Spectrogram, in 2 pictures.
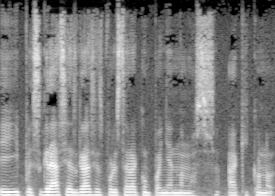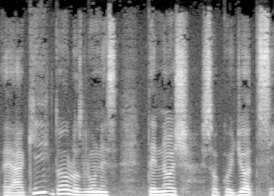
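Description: A woman's fairly low voice carries ordinary variation in pitch. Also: fairly slow pace. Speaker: radio host. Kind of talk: live radio show hosting. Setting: live internet radio studio. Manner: halting, many fillers.

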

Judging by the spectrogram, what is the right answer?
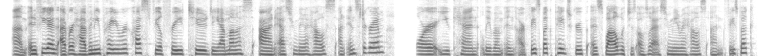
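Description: Speaking at a fairly quick pace with hardly any pauses, a woman with a Michigan accent uses a medium pitch and ordinary pitch variation. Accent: Michigan (Upper Midwest) American. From US Midwest. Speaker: podcast co-host. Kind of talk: casual chat. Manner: animated.

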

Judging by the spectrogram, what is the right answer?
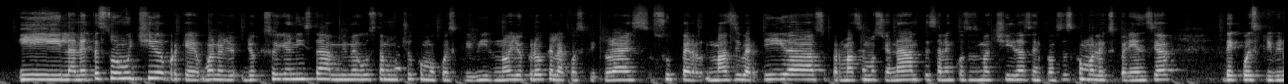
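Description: A woman has a plain, everyday voice at a fairly high pitch. She keeps a moderate pace with fairly even intonation and hardly any pauses. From La Paz, Baja California Sur, Mexico. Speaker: screenwriter and filmmaker. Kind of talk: casual interview chat.

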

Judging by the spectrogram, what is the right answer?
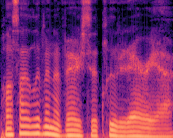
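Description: A man speaks with a fairly low pitch and a dark, mellow tone. His intonation is lively. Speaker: scary story narrator. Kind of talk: scripted horror story narration, reading listener-submitted tales, for sleep.

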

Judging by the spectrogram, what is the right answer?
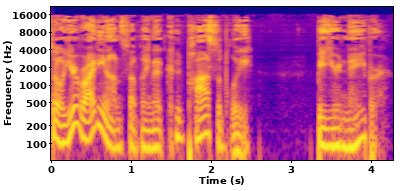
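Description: Lively intonation marks this man's speech. His voice is somewhat breathy. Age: 70s. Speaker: radio host. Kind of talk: casual chat.

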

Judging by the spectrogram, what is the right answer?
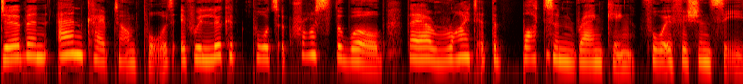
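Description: A woman with a South African accent speaks fairly slowly at a medium pitch, with ordinary pitch variation and a dark, mellow tone. The recording is very clean with a silent background and a dry, close sound with no echo. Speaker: investment director. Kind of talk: interview answers. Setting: studio.

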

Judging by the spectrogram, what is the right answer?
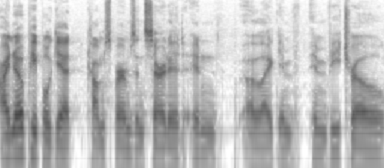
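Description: This man has a fairly low voice and speaks at a fairly slow pace with ordinary pitch variation. The sound is dry and close, with no echo. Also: very clean recording, silent background. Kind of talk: morning-radio DJ patter, mock traffic report with a crude joke, sign-off. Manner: breezy, jokey and animated, with a playful drive-time DJ cadence and easy laughter.

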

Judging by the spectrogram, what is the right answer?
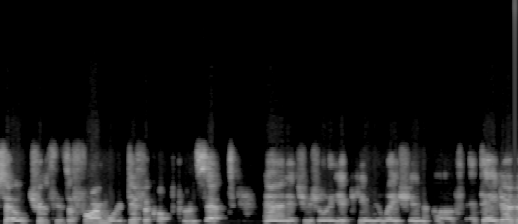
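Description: With a New York accent, a woman speaks at a fairly slow pace and medium pitch, her voice making very wide pitch swings. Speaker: psychology professor. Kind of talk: interview.

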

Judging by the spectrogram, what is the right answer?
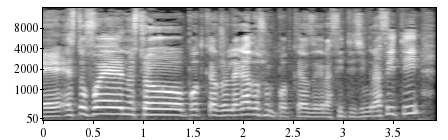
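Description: A man with an ordinary speaking voice talks at a fairly quick pace with lively intonation. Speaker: podcast host. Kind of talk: casual chat. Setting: on vacation at the beach.

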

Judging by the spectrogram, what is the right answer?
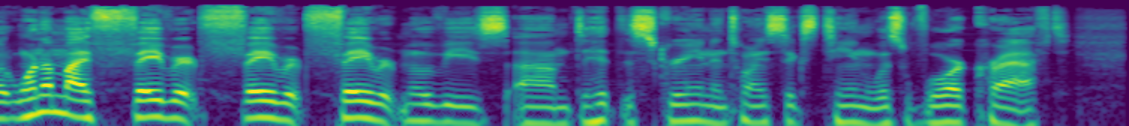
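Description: An unremarkable speaking voice with an American accent moves at a fairly quick pace with hardly any pauses and fairly even intonation. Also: man, fairly high pitch for a man. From Imperial Valley, Southern California. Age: 30s. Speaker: podcast co-host, student teacher. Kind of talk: casual chat. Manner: relaxed, filler-heavy.

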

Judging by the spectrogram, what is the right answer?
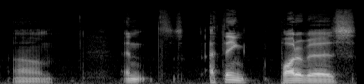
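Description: Someone speaks with an Estonian accent on a very clean recording with a silent background. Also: man. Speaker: college soccer player. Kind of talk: casual interview. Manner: hesitant, thoughtful.

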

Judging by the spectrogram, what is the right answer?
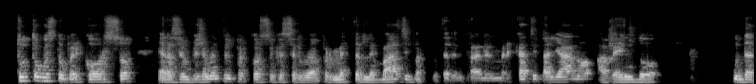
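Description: Talking at a very fast pace, a man with a medium pitch comes across in a dry, close sound with no echo. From Turin, northern Italy. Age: 20s. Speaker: actor and activist. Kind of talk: interview. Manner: halting.

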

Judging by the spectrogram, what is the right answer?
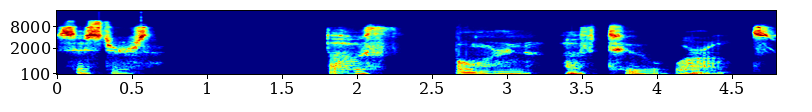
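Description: A man puts on a breathy character voice at a medium pitch. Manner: breathy, fading.

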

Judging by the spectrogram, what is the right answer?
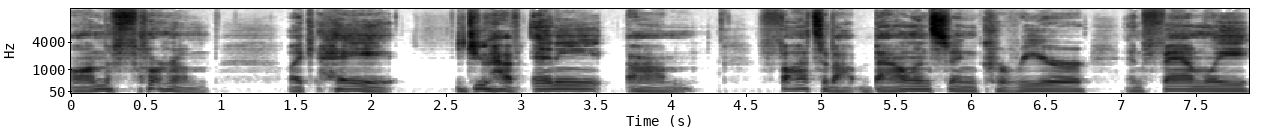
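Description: In an unremarkable speaking voice, a man with an American accent talks at a fairly slow pace, his pitch fairly low with ordinary variation. The recording is very clean, with a silent background. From Montana. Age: 40s. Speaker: bass player and music instructor. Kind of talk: casual interview.

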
